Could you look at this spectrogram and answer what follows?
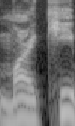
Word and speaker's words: Marquis: Marquis 912, Marquis, by the way, that's the French pronunciation, says Mexicans are snack to Juanito.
